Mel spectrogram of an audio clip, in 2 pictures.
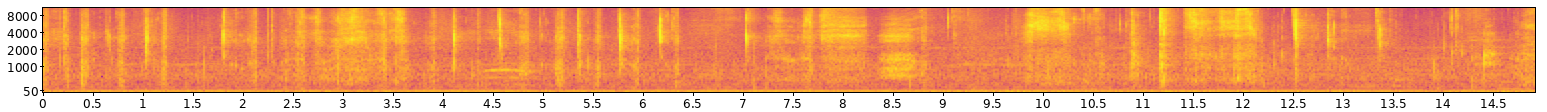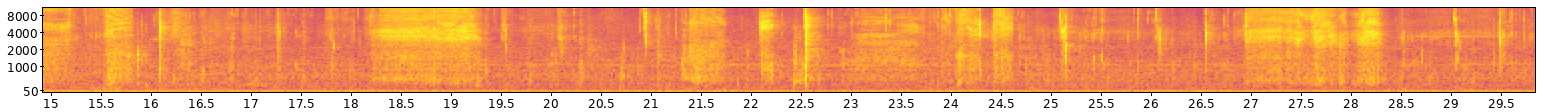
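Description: A person chewing and biting mouthfuls of mutton curry and rice, with many small wet mouth clicks and smacks.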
